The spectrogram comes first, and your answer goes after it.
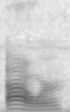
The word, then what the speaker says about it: hour: This is because h in the words hour and heiress is a silent letter. We pronounce it as hour and heiress instead.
